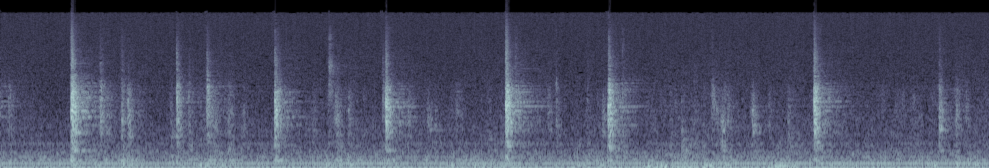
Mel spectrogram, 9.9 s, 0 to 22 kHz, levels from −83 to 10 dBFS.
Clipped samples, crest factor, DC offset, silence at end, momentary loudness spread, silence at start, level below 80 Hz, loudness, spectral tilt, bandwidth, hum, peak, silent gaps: under 0.1%; 20 dB; 4%; 0 s; 14 LU; 0 s; -30 dBFS; -18 LUFS; -4 dB/octave; 17 kHz; none; 0 dBFS; none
